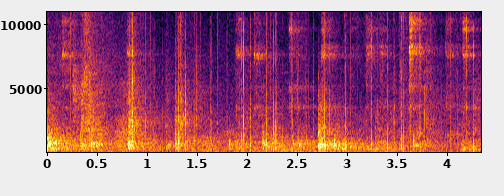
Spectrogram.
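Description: Footsteps going down concrete stairs, an irregular series of light scuffs and taps.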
